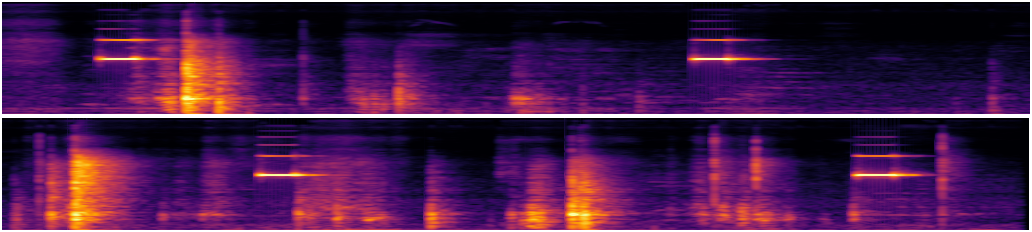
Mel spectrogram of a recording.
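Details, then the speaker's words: TickTime timer keeps giving short high-pitched double beeps every few seconds and will not stop; it stops only when the charger is connected. Continuous beeping fault. "What should I do? It cannot stop beeping. The only way I know how to stop it is to put the charger on."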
